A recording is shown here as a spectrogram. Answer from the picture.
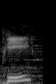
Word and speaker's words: pi: Um, apparently the Greek letter is more correctly pronounced P.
